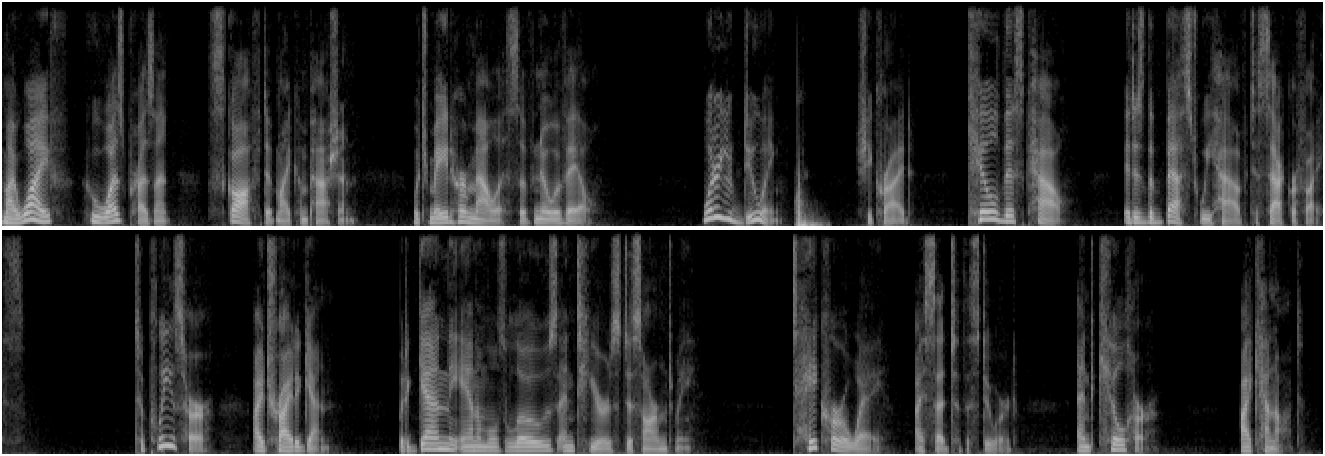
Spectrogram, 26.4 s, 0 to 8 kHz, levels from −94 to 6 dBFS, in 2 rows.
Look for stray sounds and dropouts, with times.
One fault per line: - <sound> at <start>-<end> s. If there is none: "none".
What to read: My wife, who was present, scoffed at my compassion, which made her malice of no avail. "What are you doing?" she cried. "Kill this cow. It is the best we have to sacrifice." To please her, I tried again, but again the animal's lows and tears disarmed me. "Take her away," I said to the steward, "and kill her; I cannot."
- thud at 7.9-8.3 s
